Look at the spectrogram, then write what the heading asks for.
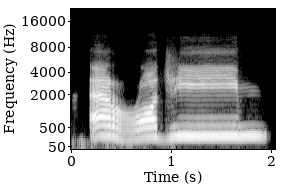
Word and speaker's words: الرجيم: Le takrir, malheureusement, certains multiplient la lettre ra. C'est comme si j'ai mis 4 ou 5 ra. Arra, arra. C'est faux, bien sûr. Il faut dire ar-rajim, ar-rajim.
